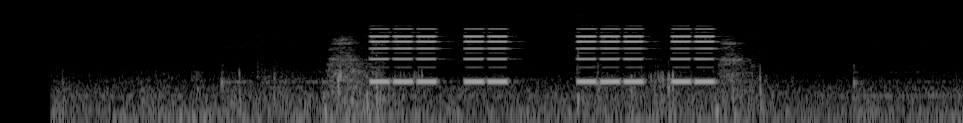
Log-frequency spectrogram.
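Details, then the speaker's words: Ventilator high pressure alarm on a Datex Aspire anaesthetic machine during a machine check: two bursts of loud triple electronic beeps over quiet machine hum, triggered by squeezing the patient bag as the bellows deliver a breath. "to test the high pressure alarm squeeze the patient bag as the bellows are delivering a breath"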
